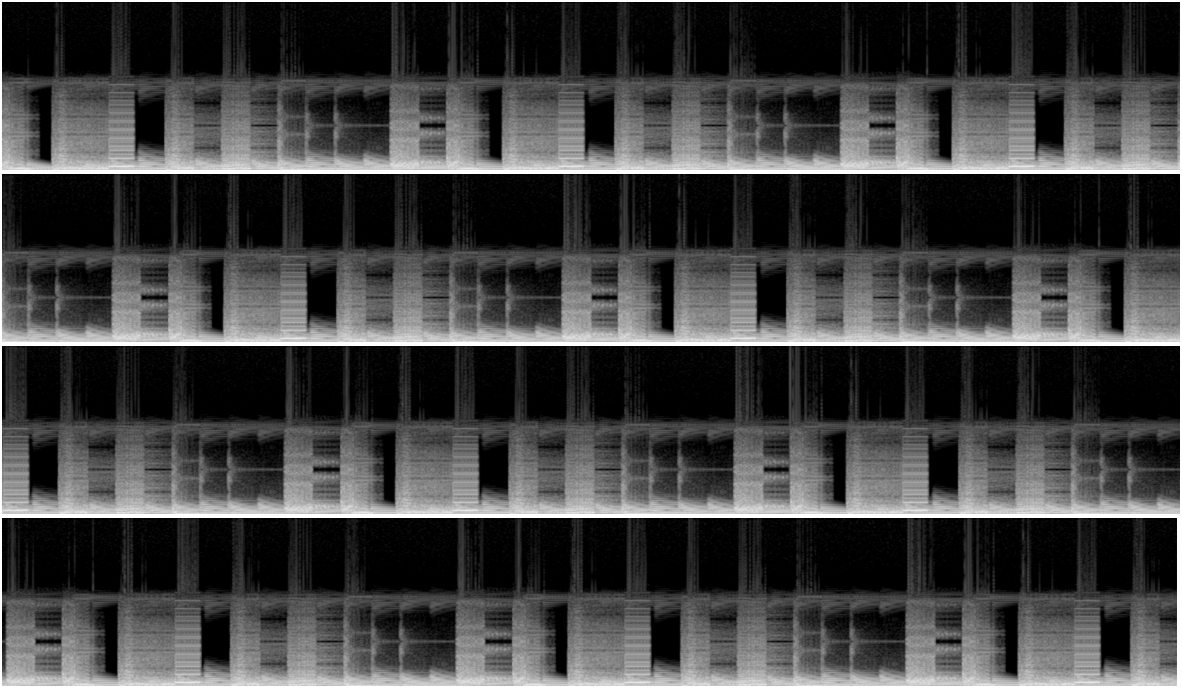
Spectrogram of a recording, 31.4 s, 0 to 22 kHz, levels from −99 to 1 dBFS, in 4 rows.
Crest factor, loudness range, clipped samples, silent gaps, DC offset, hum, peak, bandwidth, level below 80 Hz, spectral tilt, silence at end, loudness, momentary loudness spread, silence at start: 10 dB; 0 LU; under 0.1%; none; under 0.1%; none; -2 dBFS; 12 kHz; -22 dBFS; -6.5 dB/octave; 0 s; -13 LUFS; 4 LU; 0 s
